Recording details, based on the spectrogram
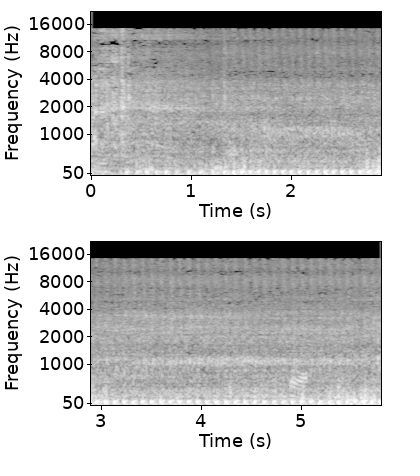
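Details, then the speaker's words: Yamaha NMAX scooter after top-end repair, tensioner hole and cylinder head covered, originally rough ticking suspected from cylinder head: smooth, even idle about three and a half beats per second with no valve-cover tapping; ticking gone, healthy idle. "Oke tuh suaranya Mantap banget kalau begini Jadi enggak ada suara tetap lagi ya aman"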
